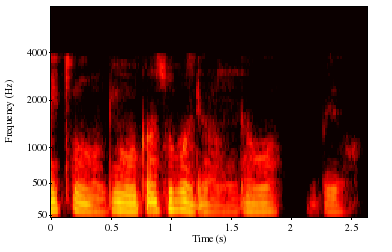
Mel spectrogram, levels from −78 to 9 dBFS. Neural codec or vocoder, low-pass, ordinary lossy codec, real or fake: codec, 24 kHz, 1 kbps, SNAC; 7.2 kHz; AAC, 16 kbps; fake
